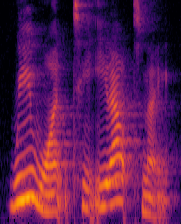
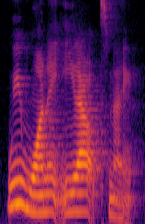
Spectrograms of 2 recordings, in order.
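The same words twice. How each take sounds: First: Want to is said as two full words. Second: Want to is shortened to wanna. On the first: "We want to eat out tonight turns into" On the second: "Wanna is a casual or shortened way to say want to"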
